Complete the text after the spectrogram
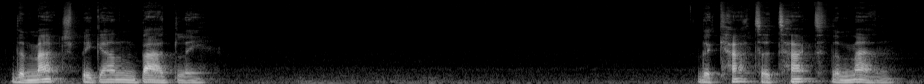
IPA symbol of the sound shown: æ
